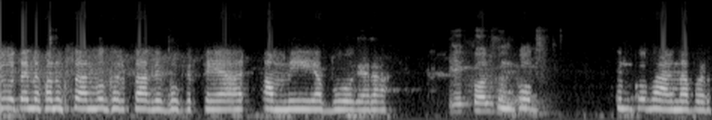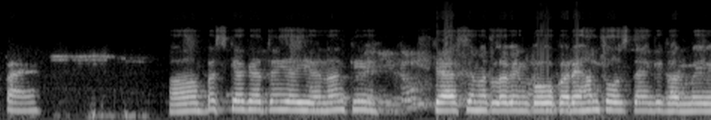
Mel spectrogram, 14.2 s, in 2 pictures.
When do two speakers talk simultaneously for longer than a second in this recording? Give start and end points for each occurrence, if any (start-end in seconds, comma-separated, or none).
none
